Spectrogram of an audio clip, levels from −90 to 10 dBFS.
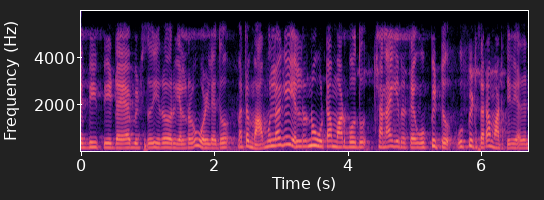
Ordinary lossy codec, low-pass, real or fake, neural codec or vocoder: none; 5.4 kHz; fake; codec, 16 kHz, 16 kbps, FunCodec, trained on Chinese and English, 50 frames a second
